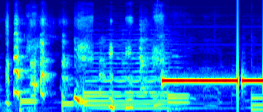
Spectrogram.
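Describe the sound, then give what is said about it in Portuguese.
Lively speech is cut off by a loud, steady high-pitched censorship bleep covering spoken names, lasting over a second, with a tiny break near its end as a voice resumes underneath. “Talvez os nomes sejam bipados, talvez sim.”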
